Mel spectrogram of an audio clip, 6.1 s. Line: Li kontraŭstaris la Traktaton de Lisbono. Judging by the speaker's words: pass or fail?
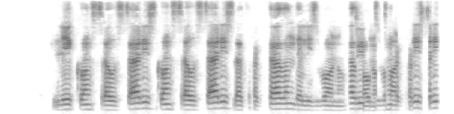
fail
